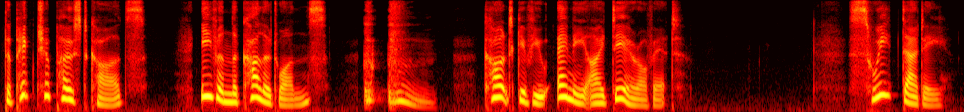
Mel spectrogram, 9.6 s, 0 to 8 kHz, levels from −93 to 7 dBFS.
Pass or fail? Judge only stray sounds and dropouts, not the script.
fail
